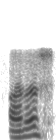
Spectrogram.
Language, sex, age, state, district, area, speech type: Kashmiri, male, 45-60, Jammu and Kashmir, Srinagar, urban, conversation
